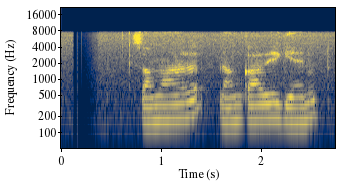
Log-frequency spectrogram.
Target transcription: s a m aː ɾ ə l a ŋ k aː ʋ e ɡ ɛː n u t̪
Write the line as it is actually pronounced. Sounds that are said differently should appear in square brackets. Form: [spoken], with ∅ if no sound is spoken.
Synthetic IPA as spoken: s a m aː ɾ ə l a ŋ k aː ʋ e ɡ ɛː n u t̪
